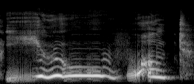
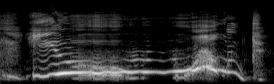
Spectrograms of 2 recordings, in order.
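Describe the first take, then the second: First: Shrill, very high furious shriek; screaming witch. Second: Even higher, crying shriek of rage; wild witch scream. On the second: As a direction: let the scream break into a wail. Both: A narrator's reading. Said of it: "screamed the witch".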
